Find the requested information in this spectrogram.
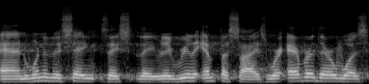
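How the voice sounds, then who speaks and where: Quiet background behind a man's voice. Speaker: pastor. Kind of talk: sermon. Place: church.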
